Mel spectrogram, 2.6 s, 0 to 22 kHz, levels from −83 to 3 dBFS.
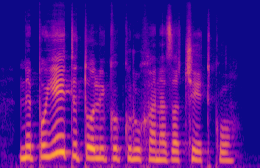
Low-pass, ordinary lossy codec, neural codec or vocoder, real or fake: none; none; codec, 44.1 kHz, 7.8 kbps, DAC; fake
